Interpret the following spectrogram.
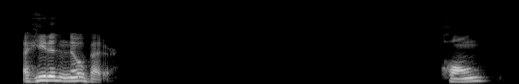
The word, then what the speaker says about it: hong: he didn't know better hong that is how you say red in chinese h-o-n-g second tone the romanticized version opinion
